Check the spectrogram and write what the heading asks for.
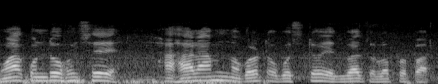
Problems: constant background noise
